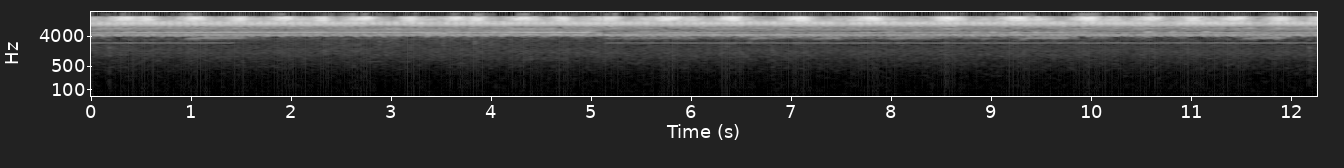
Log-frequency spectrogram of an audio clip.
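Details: At night in the forest, crickets keep up a relentless shrill trill, pulsing roughly three times per second, while a separate steady pure tone stops and later resumes.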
